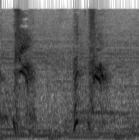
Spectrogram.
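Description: A quick run of three sneezes in a sneezing fit, fairly loud: one sharp burst, a short pause, then two more in fast succession, with no talking around them.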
